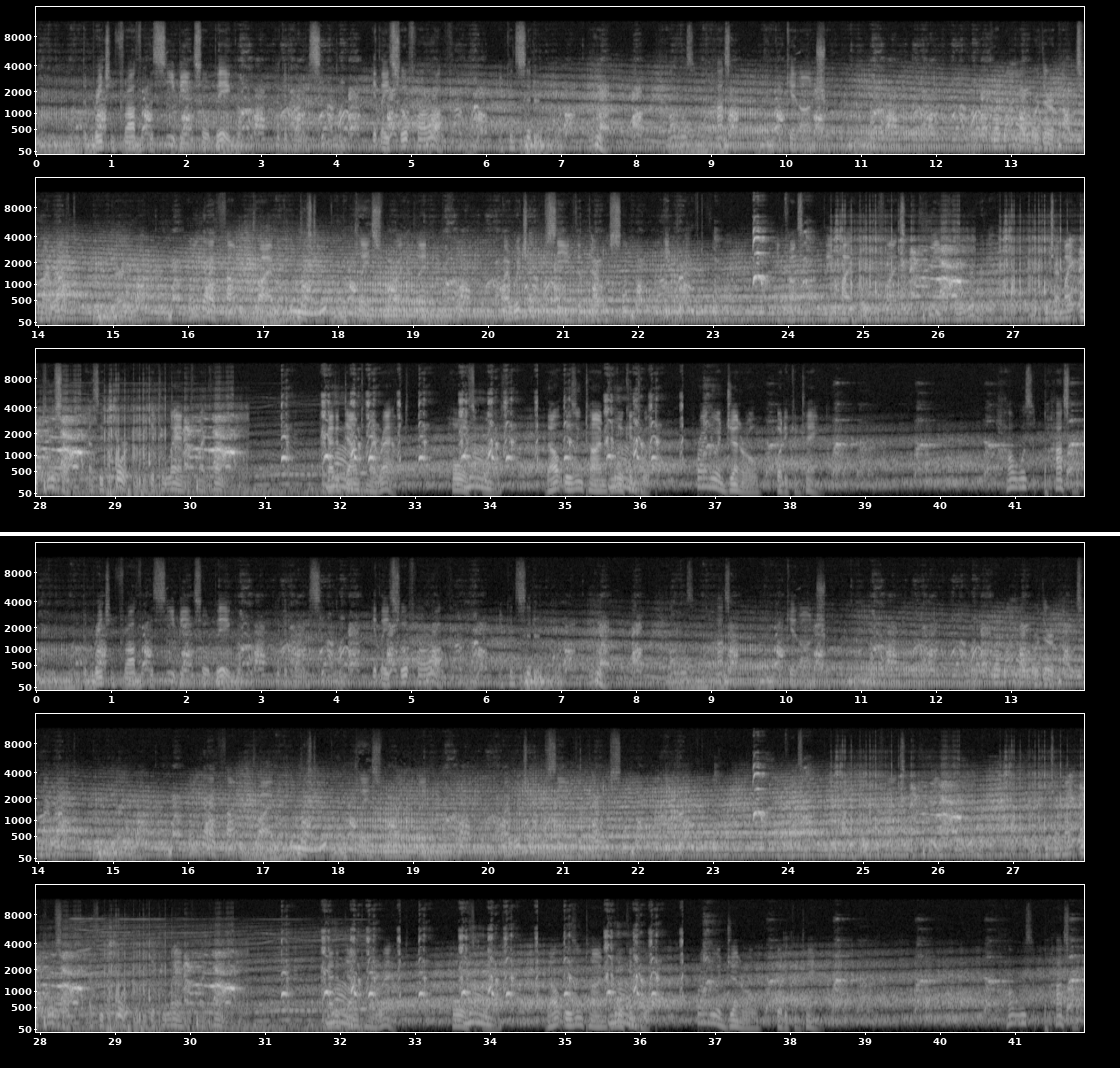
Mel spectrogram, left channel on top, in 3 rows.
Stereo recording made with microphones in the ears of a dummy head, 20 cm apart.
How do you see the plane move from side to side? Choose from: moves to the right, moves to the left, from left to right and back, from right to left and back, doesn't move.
moves to the right.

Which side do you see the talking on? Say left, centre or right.
left.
